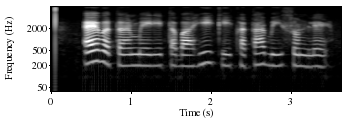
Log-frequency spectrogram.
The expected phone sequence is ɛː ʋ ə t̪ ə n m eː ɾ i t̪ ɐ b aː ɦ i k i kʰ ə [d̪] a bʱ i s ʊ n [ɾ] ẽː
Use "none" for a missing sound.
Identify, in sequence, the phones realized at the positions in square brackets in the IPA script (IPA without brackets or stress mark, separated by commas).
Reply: t̪, l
